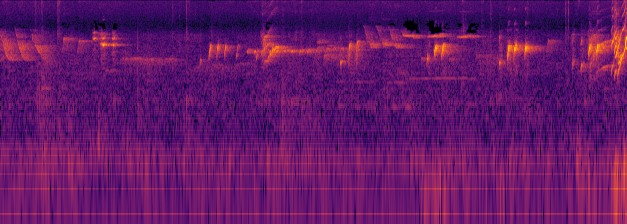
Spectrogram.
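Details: European goldfinch female calling to a male: scattered high chirps and short slurred notes. The calls grow louder and busier toward the end, over a low steady hum.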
